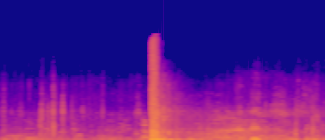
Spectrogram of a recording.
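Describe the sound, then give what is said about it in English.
A large gun fires a single loud, sharp boom at a wassail to drive evil spirits from the trees. The blast rings out briefly amid soft talk from the gathered people. “This rather large gun is going to be fired off now. Let's get rid of those last evil spirits up in the tree there.”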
